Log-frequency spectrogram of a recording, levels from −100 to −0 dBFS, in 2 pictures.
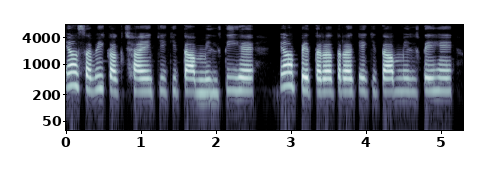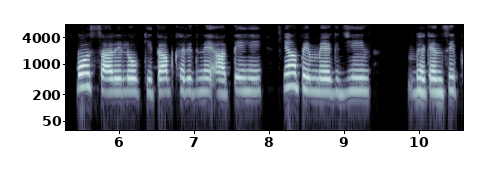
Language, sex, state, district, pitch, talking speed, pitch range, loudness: Hindi, female, Bihar, Saran, 240 Hz, 145 wpm, 235-250 Hz, -17 LUFS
